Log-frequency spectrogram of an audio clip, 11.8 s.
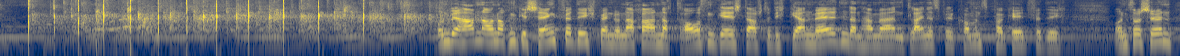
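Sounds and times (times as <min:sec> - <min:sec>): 
audience applause: 0:00.2 - 0:05.0
speech: 0:04.4 - 0:11.8.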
